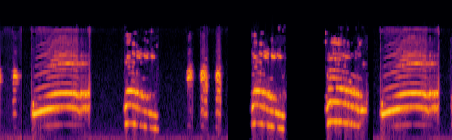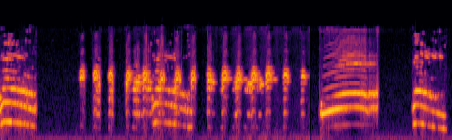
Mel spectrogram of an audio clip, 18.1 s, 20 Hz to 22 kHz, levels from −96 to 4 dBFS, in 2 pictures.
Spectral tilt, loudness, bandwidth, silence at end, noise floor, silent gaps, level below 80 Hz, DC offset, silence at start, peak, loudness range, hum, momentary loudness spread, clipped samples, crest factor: 0.5 dB/octave; -15 LUFS; 10 kHz; 0.1 s; -62 dBFS; 4.72-4.92 s, 6.01-6.45 s; -70 dBFS; under 0.1%; 0 s; -4 dBFS; 3 LU; none; 7 LU; under 0.1%; 12 dB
